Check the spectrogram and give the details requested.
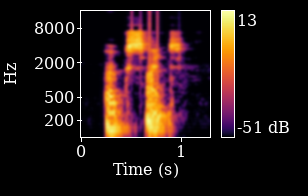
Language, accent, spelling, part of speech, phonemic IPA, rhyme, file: English, Southern England, accite, verb, /əkˈsaɪt/, -aɪt, LL-Q1860 (eng)-accite.wav
- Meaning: 1. To summon 2. To cite, quote 3. To excite, to induce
